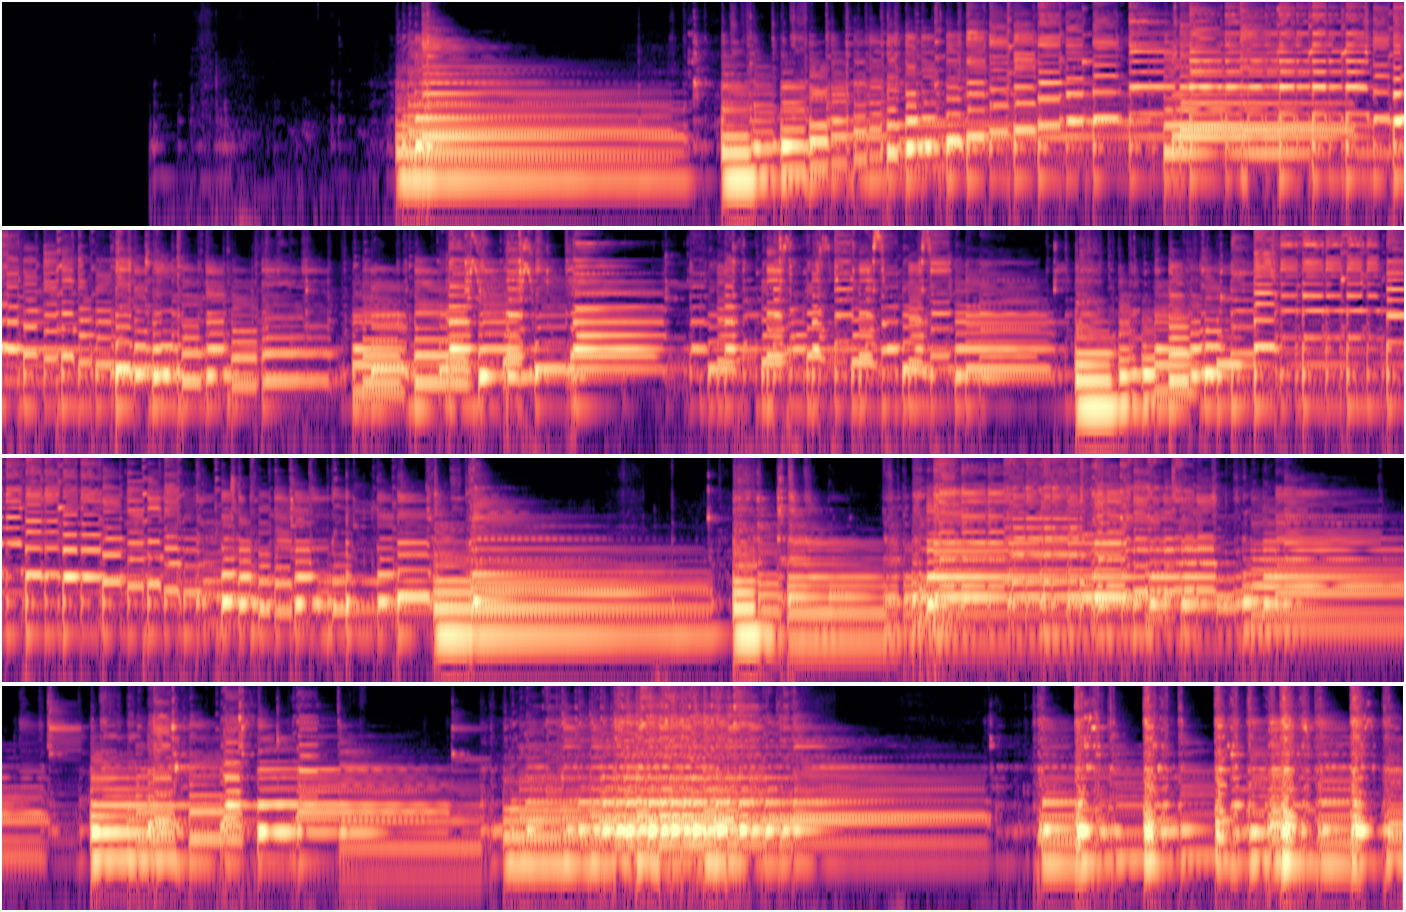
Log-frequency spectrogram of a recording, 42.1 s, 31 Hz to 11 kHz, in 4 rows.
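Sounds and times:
acoustic guitar playing: 0:02.9 - 0:42.0.

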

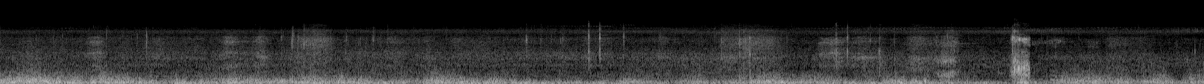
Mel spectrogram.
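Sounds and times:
bicycle tyre rumble on pavement: 0:00.0 - 0:12.0
wind buffeting microphone: 0:00.0 - 0:12.0.

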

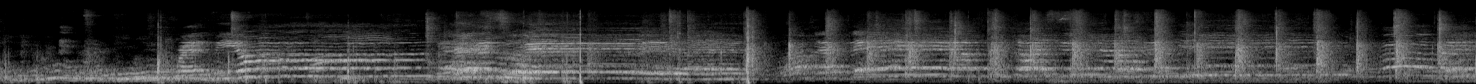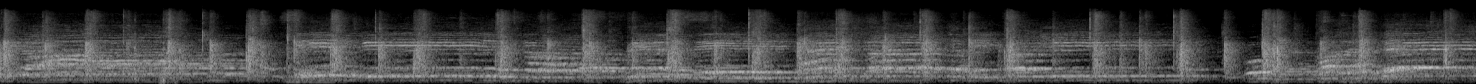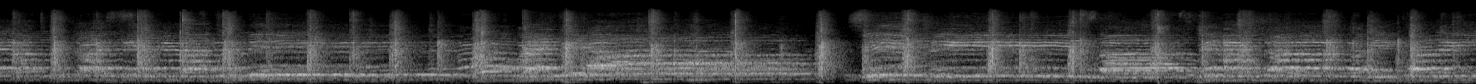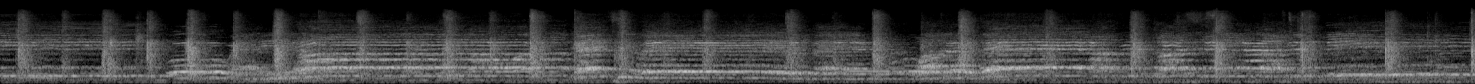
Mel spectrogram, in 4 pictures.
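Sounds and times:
congregation singing gospel: 0:00.0 - 0:59.0
hand-clapping: 0:04.2 - 0:59.0.

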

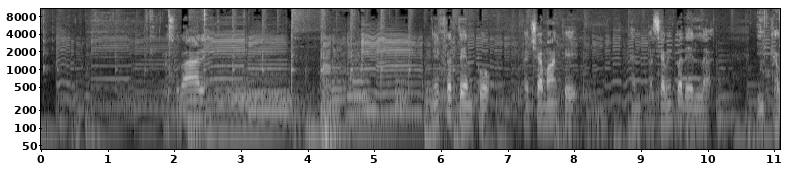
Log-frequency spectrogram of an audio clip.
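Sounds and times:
jazz music: 0:00.0 - 0:11.0.

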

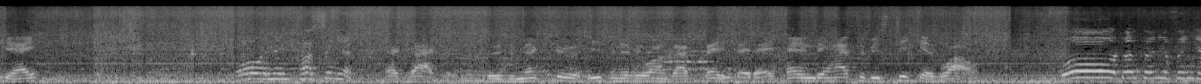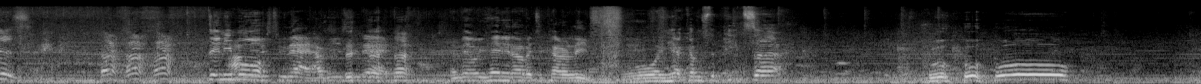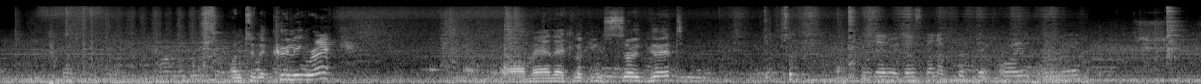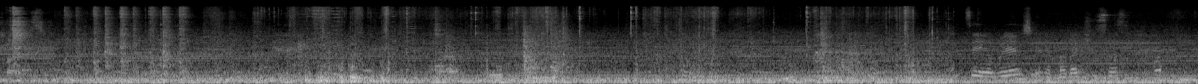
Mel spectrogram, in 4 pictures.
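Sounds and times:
kitchen hum: 0:00.0 - 0:48.0
muffled voices: 0:14.0 - 0:41.6.

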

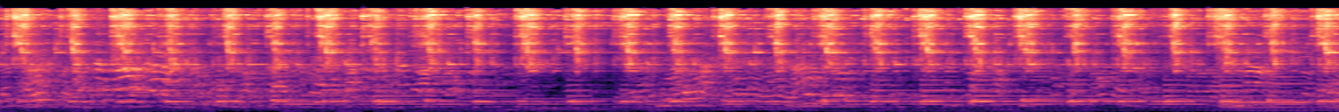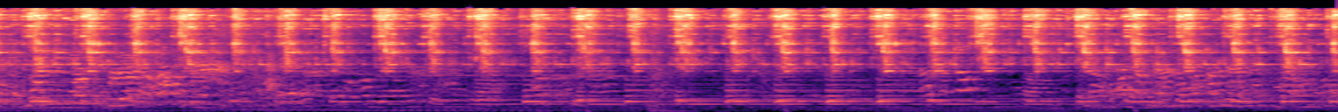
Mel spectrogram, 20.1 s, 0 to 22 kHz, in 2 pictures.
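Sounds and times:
jingle bells shaken: 0:00.0 - 0:20.0
plucked lute: 0:00.0 - 0:20.0.

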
